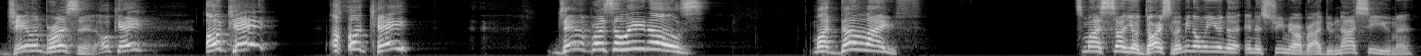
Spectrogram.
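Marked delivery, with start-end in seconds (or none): 0.0-1.0 name shouted higher and louder; excited cheer. Real, not acted. His player wins MVP. 1.0-12.0 rising, much higher, louder okays; ecstatic cheering. Real, not acted. Celebrating the MVP win.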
